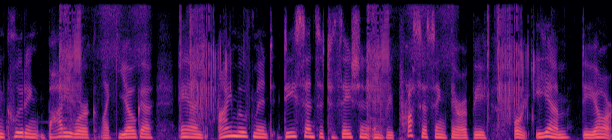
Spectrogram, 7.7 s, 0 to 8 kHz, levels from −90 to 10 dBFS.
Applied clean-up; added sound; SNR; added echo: none; Fart; 18 dB; none.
